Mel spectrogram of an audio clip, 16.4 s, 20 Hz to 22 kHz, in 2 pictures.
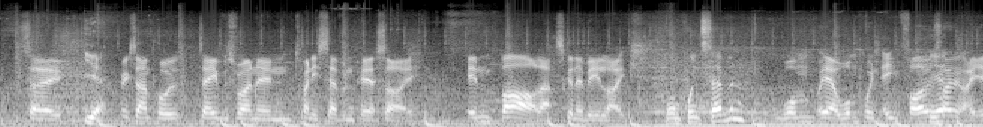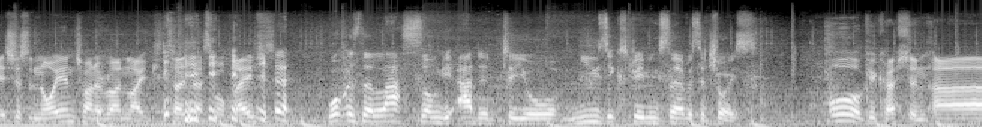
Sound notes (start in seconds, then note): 9.1 laughs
